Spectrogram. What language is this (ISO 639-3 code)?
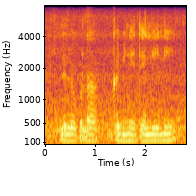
tsn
